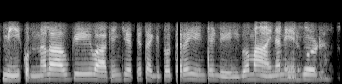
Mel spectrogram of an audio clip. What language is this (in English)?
Telugu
